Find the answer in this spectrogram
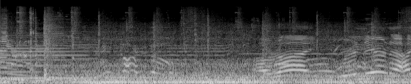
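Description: Strummed guitar music ends about half a second in. Then the steady low drone of a skydiving plane's engine is heard inside the cabin, with indistinct voices over it.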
